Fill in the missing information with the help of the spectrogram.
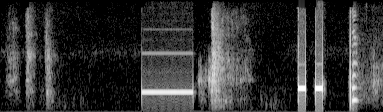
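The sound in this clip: Telephone keypad tones dialing a menu digit on an automated phone menu: two short, sharp beeps close together, preceded by a longer steady tone and a few brief faint bursts.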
